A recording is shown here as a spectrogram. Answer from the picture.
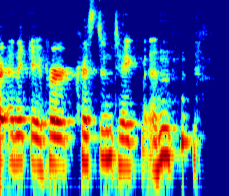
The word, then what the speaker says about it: Taekman: Well, she she pronounced her name wrong. She's like, who's Kristen like Tackman? Tackman.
